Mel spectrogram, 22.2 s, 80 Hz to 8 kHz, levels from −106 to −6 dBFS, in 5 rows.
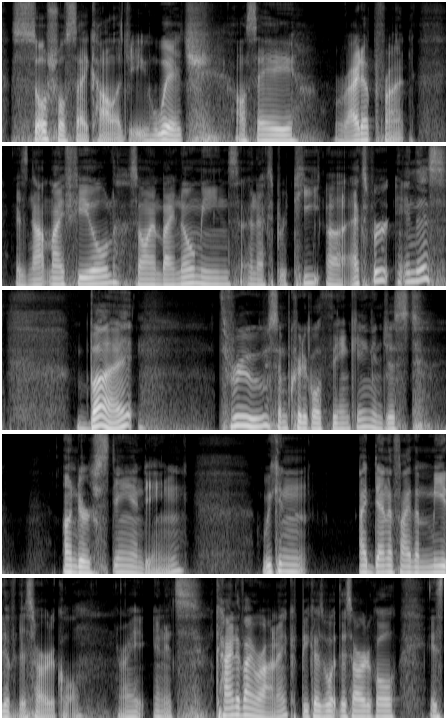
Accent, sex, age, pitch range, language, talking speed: American, male, 20-39, 115-135 Hz, English, 135 wpm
